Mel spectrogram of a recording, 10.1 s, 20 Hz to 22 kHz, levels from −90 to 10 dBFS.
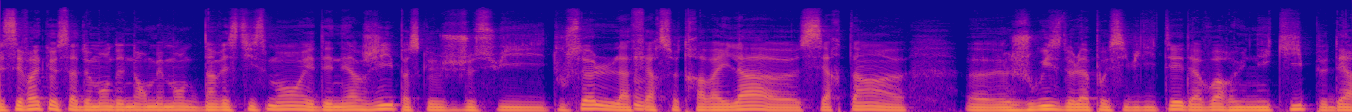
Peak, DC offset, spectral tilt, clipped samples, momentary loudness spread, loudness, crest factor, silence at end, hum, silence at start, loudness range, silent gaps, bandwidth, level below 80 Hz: -4 dBFS; under 0.1%; -7 dB/octave; under 0.1%; 6 LU; -21 LUFS; 14 dB; 0 s; none; 0 s; 2 LU; none; 14.5 kHz; -46 dBFS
